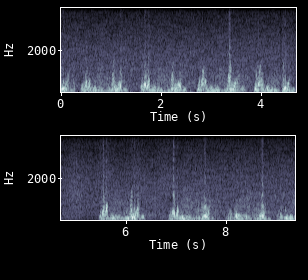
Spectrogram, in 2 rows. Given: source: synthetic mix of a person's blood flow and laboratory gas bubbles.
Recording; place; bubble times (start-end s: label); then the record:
Doppler ultrasound of blood flow; precordium
0.18-0.30 s: bubbles
From the record:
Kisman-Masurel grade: 211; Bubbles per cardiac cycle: several, 3 to 8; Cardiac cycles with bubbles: 1 to 10%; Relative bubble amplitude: barely perceptible (0.100 to 0.250); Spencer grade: 1 (occasional bubble signal discernible with the cardiac motion signal, with majority of cardiac periods free of bubbles); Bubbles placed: only in the low amplitude regions of the cardiac cycle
